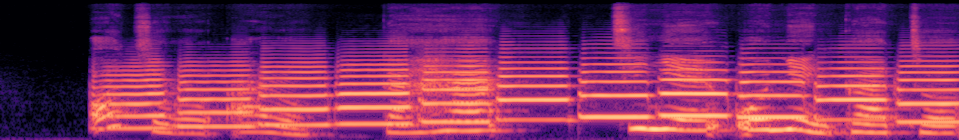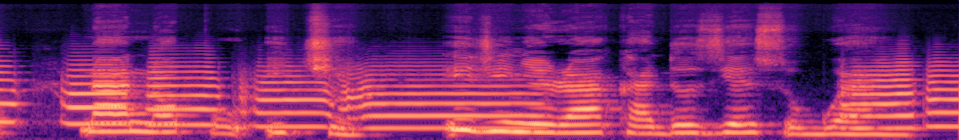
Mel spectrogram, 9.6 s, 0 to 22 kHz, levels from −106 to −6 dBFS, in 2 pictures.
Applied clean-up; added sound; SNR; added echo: none; Trumpet; -3 dB; none.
